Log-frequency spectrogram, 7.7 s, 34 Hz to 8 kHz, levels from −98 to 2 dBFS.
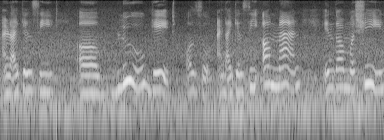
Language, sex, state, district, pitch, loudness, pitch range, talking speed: English, female, Odisha, Nuapada, 240 Hz, -18 LUFS, 205-285 Hz, 130 wpm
